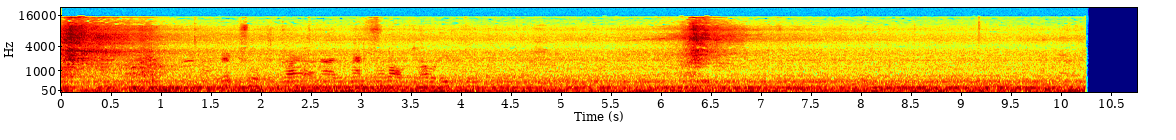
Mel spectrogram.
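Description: Steady low rumble and hum of a car driving on a paved road, heard from inside the cabin. Two brief rushes of noise come at the start and about six seconds in, and faint voices are heard a few seconds in.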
